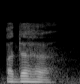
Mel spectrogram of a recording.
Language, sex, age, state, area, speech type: Sanskrit, male, 18-30, Rajasthan, urban, read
